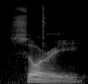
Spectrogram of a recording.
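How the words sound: The first vowel sounds like 'oh'.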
